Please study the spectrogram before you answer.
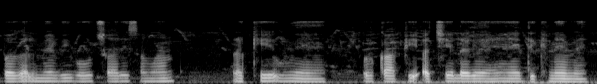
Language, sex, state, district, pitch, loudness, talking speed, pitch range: Hindi, male, Jharkhand, Deoghar, 135 Hz, -20 LUFS, 170 wpm, 130-140 Hz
